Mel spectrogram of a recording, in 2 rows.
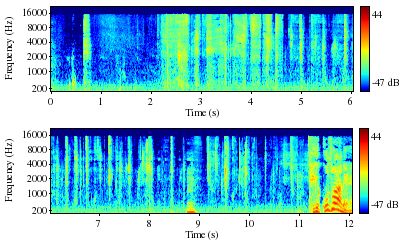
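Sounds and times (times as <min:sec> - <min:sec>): chewing crunchy chicken: 0:02.2 - 0:11.4.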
